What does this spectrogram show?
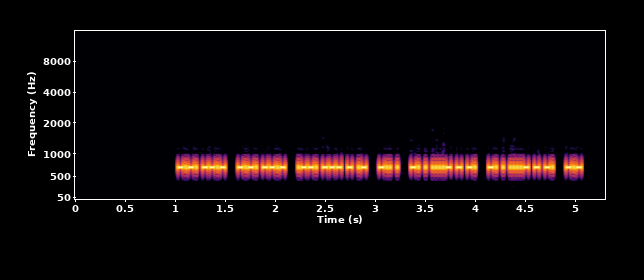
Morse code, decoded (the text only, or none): CQ CQ POTA DE NE4TN NE4TN K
